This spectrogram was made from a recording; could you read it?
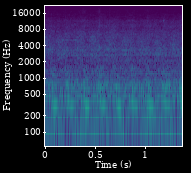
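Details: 1979 MGB long kept in the family, choke set and fuel pump heard priming: even starter churn about six beats a second with no firing catch; cranks but won't start on bad old fuel.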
